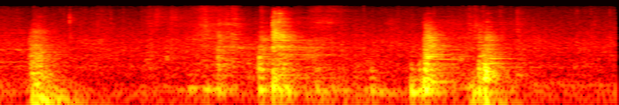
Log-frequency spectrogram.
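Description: A series of metal clanks and knocks, some ringing briefly: a cast-iron Dutch oven lid being set down on a kettle grill's grate, then the Weber kettle grill's steel lid being put on over it.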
